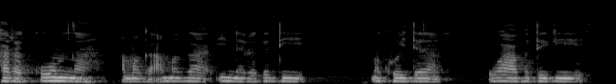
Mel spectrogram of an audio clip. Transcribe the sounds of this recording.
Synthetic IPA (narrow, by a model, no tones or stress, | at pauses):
kʰaɾɐkomnɐː | mɐɡɐ̰ɐ̰mɐɡɐinːɐɾɐɡɐdi | mɐkʰojdɐ | wabɐdɐɡi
